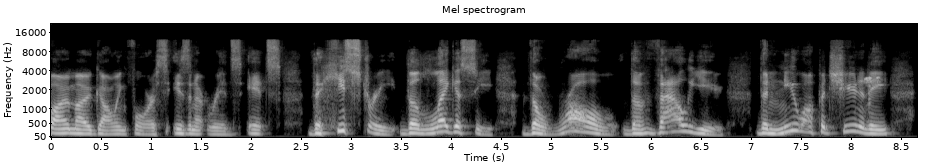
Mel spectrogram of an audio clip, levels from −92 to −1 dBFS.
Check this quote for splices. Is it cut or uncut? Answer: uncut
